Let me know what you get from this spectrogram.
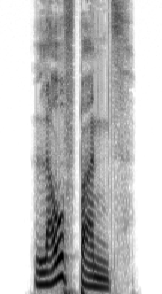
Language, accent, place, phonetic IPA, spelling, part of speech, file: German, Germany, Berlin, [ˈlaʊ̯fˌbant͡s], Laufbands, noun, De-Laufbands.ogg
- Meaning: genitive singular of Laufband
